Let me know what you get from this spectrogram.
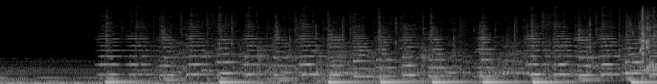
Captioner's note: upbeat music; people laughing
